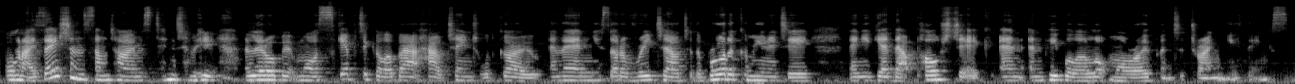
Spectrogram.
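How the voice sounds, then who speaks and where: A woman's voice: on the low side, steady tone, normal speed, fairly bright tone, a little hiss or hum, poor audio. A woman hosting a live stream, talking casually about organizational change with frequent filler words. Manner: uses filler words, reads viewer comments aloud.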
